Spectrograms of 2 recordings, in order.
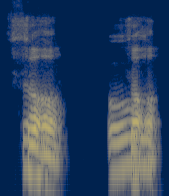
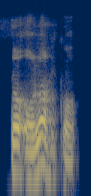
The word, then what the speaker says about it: zoológico: Zoológico. So all you got is you got two O's together. So you're gonna actually pronounce the two O's.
